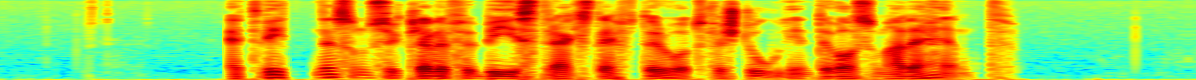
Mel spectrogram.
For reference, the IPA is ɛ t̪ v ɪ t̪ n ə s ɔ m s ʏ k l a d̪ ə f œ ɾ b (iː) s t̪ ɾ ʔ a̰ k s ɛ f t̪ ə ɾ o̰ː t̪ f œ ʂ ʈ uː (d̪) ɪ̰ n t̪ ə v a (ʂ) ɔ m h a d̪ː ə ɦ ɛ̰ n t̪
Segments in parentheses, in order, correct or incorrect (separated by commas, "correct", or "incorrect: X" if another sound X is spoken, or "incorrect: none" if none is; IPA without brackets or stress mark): correct, correct, incorrect: s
